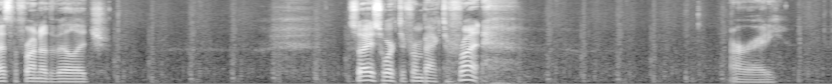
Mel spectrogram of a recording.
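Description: Footsteps crunch on soft ground.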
